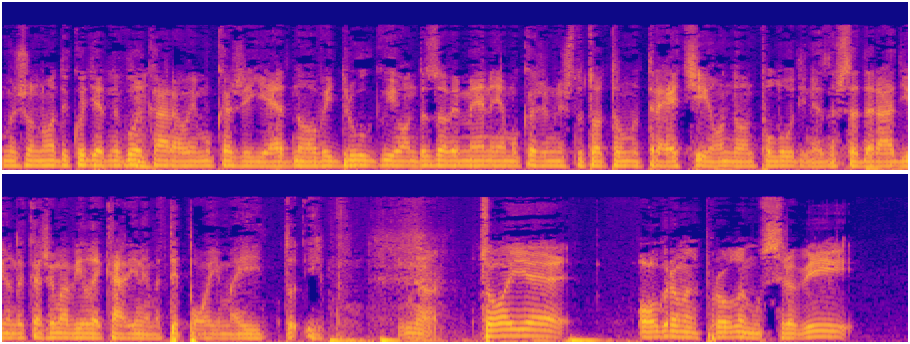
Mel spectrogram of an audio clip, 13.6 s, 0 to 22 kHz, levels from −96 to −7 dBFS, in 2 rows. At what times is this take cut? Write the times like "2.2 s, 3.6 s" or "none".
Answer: none

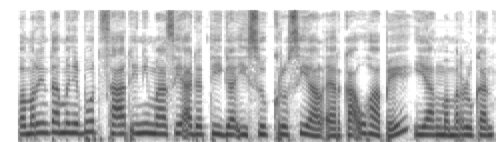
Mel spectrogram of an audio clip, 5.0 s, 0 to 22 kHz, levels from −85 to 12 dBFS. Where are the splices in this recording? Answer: none

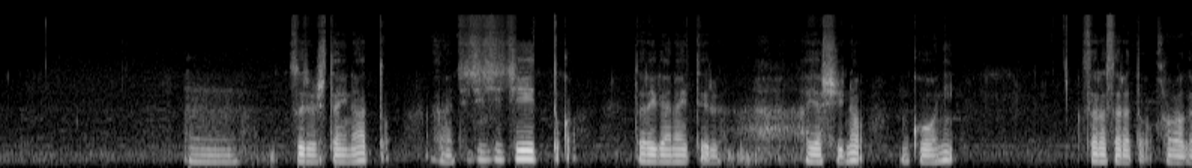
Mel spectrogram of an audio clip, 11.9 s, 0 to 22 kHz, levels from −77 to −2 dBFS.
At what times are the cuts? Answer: 4.2 s

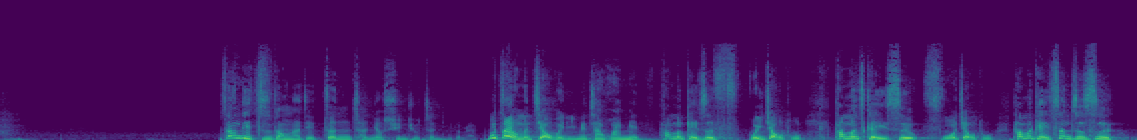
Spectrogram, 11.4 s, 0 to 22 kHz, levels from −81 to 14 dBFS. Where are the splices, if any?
4.8 s

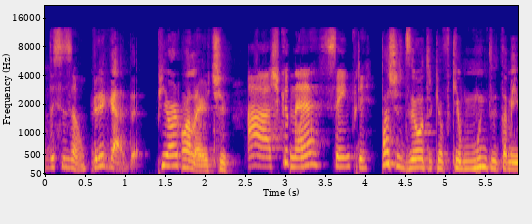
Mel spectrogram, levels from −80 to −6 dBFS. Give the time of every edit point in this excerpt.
1.7 s, 2.4 s, 3.1 s

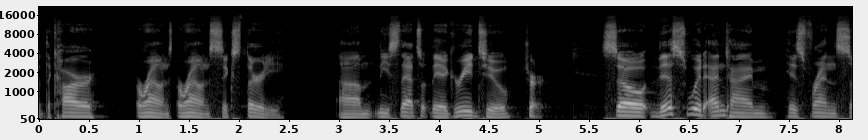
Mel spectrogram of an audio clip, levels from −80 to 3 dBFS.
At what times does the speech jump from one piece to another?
1.3 s, 6.9 s

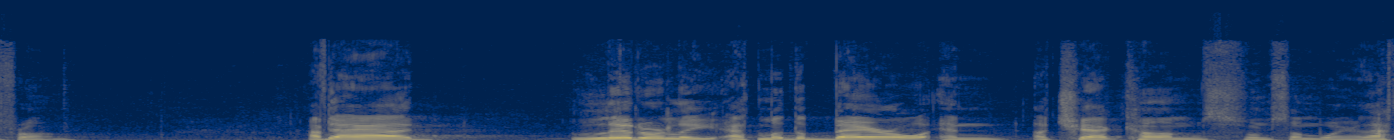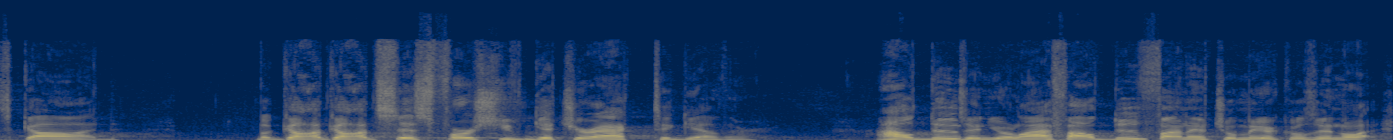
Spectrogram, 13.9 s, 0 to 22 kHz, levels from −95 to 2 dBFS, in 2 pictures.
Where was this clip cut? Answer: 1.6 s, 3.8 s, 4.7 s, 5.6 s, 7.8 s, 8.6 s, 9.6 s, 11.8 s

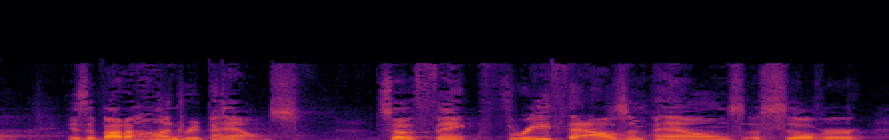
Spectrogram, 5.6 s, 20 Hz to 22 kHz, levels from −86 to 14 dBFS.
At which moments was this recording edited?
2.1 s

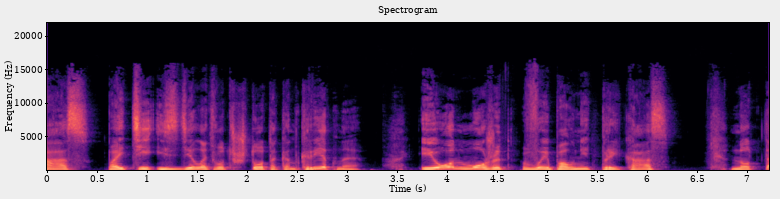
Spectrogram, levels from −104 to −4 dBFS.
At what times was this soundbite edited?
none

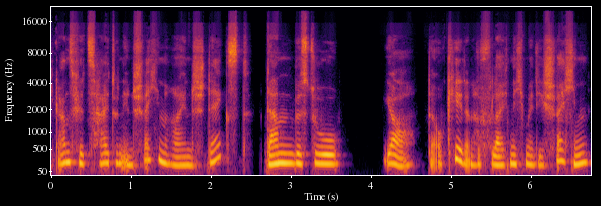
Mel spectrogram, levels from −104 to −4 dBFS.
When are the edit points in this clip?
0.9 s, 2.6 s, 4.6 s, 5.3 s

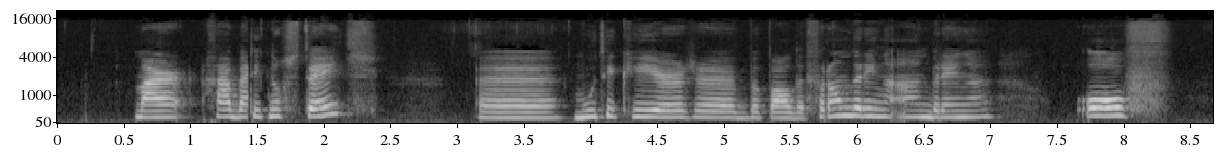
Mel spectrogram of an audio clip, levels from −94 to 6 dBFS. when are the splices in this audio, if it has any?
1.4 s

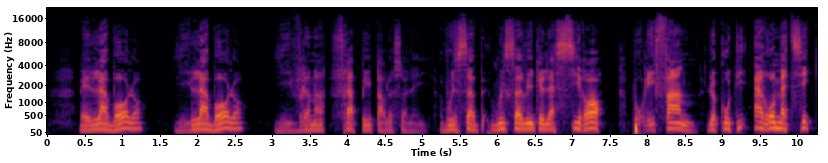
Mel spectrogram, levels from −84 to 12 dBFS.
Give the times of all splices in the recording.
1.9 s, 3.7 s, 5.2 s, 6.5 s, 7.6 s, 8.7 s

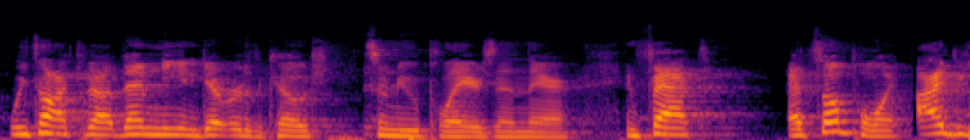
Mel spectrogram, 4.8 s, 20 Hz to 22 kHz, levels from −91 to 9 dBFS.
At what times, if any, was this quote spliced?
1.8 s

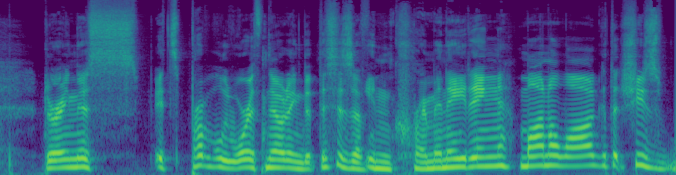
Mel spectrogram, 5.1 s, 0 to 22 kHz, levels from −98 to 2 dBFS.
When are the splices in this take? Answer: 1.1 s, 2.7 s

